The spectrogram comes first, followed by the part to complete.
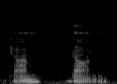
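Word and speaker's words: John Donne: is the sun rising by john don but pronounce that correctly john don busy old fool unruly sun wide dust thou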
